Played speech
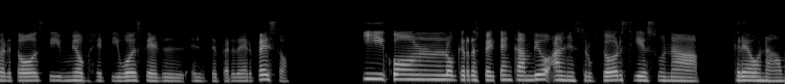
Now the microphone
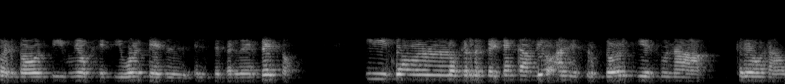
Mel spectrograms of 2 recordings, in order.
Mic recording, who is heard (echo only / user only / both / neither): echo only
